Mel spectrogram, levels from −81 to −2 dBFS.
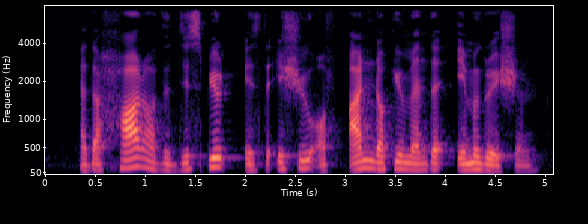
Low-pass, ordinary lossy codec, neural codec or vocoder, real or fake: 7.2 kHz; none; none; real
